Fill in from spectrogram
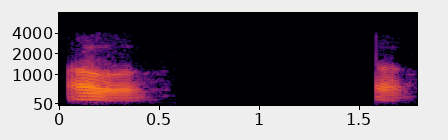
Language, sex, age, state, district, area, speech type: Bodo, male, 30-45, Assam, Kokrajhar, rural, conversation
